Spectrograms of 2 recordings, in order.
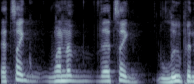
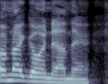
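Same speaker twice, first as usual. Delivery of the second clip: ordinary talk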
